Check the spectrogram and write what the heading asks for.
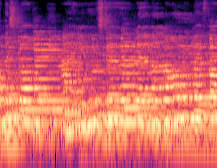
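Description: A young male voice singing a slow song into a microphone, with long held notes, over instrumental accompaniment.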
